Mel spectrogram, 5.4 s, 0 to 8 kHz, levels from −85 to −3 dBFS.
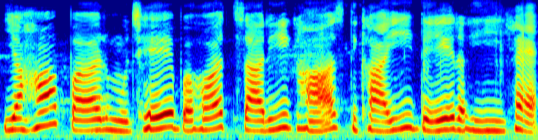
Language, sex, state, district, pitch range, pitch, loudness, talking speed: Hindi, female, Madhya Pradesh, Katni, 215-265 Hz, 230 Hz, -13 LUFS, 110 wpm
